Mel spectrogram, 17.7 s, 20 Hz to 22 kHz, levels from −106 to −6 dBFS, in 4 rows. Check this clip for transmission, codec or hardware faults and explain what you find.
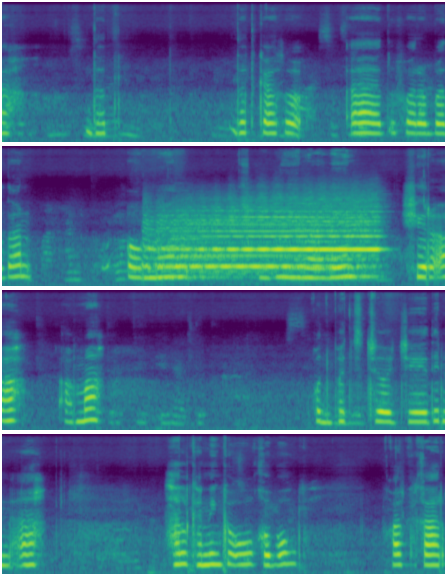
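One fault is present: a feedback howl from 5.68 s to 8.44 s. Two devices in the same room are on the call, and each trip from loudspeaker back into microphone returns more level than it started with. The sound narrows to a tone near 1 kHz, with the loop repeating roughly every 150 ms, swelling to about 2 dB above the speech. An echo would repeat the speech and fade, and a steady interference tone would hold constant. This howl grows instead.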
